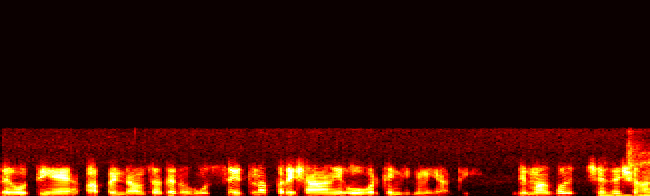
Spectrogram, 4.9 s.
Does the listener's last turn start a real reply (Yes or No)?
Yes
